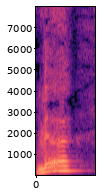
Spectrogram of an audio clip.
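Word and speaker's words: مائة: طبعا يا شباب كلمة 100 اسم في ألف زائد يعني يكتب ولا ينطق، ما اقدرش اقول 100 وما اقدرش اشيل الالف منها. 100 دينارا ثمنا لما استحسنه من الجواهر.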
